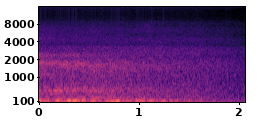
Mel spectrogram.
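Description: Church congregation singing at mass, a dense blend of held notes fading out over the two seconds.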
